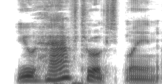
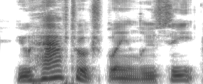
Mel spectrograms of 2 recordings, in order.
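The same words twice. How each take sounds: First: Crying out. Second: Higher, shaky pleading; trembling voice. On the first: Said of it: "I cried". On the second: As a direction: voice trembling with emotion. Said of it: "I repeated in a trembling voice". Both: A narrator's reading.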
